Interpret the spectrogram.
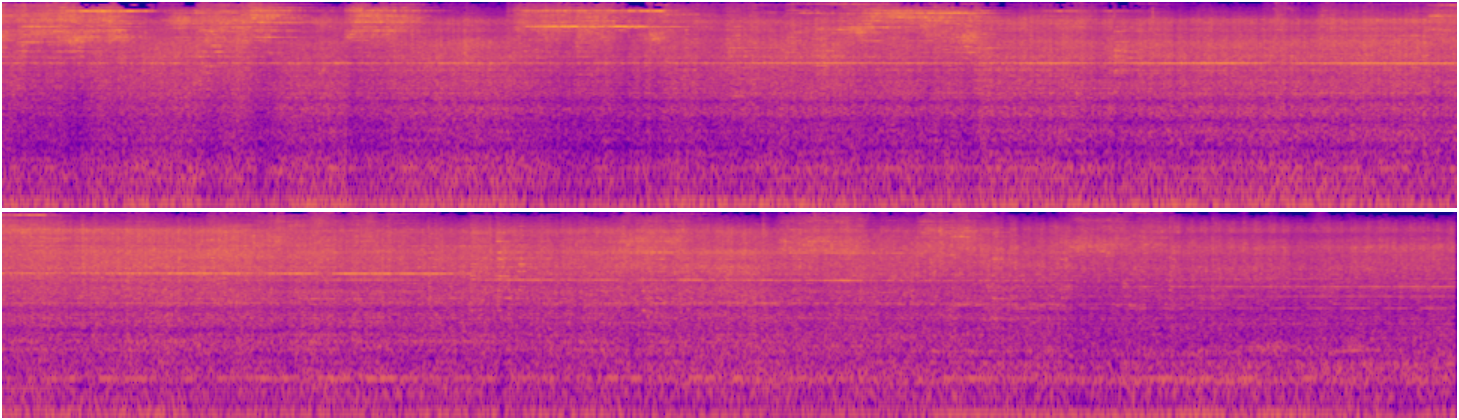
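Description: Loaded coal train of hopper cars rolling by, with steady wheel rumble, clicking over rail joints and a thin wheel squeal. Union Pacific diesel locomotives run past about mid-way, adding a deep engine hum.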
